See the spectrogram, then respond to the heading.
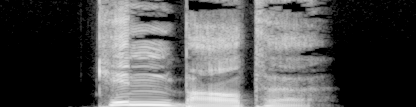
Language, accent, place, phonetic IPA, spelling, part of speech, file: German, Germany, Berlin, [ˈkɪnˌbaːɐ̯tə], Kinnbarte, noun, De-Kinnbarte.ogg
- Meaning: dative singular of Kinnbart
